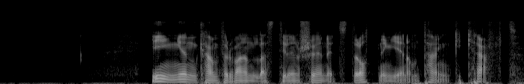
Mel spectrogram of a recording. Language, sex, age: Swedish, male, 24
